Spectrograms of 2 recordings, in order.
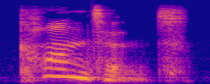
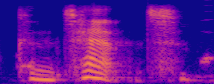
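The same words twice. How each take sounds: First: The stress is on the first syllable. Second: The stress is on the second syllable. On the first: It is used as a noun. "It goes to the beginning and it becomes content" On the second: It describes someone pleased with what they have. "The stress is on the uh, middle uh, syllable"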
